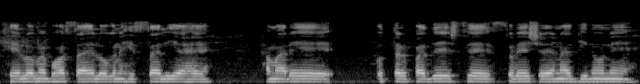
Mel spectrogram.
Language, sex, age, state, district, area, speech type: Urdu, male, 18-30, Uttar Pradesh, Siddharthnagar, rural, spontaneous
